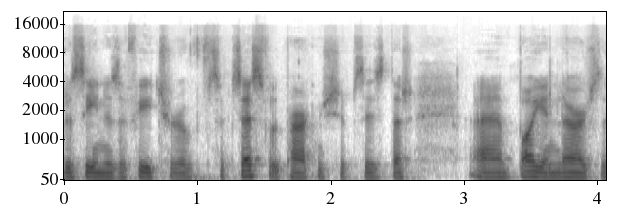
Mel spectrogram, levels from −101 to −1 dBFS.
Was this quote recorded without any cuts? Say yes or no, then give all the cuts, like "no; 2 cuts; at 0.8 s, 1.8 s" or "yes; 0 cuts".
yes; 0 cuts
